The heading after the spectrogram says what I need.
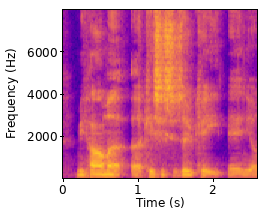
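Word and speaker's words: Mie Hama: probably not a surprise to fans this uh my least favorite bond girl is me hammer i think i should pronounce it mihama uh kisses suzuki in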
